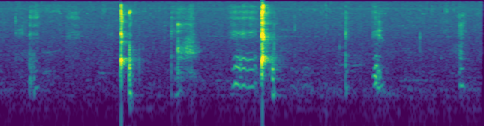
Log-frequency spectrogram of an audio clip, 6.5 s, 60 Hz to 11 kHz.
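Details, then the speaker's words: Awake 3-week-old baby girl weighing 8 lb 12 oz, with hiccups again: sharp, sudden hiccup clicks, two prominent, among soft baby babbling. Infant hiccups. "have the hiccups again look at us and our cute little pink socks"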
